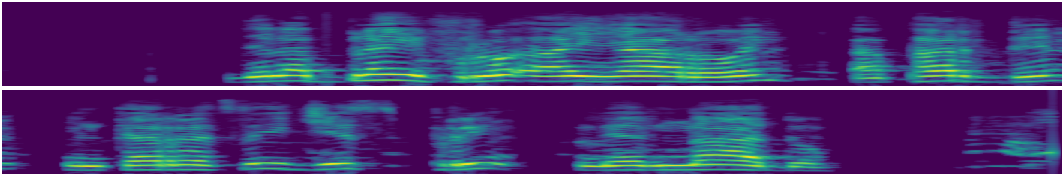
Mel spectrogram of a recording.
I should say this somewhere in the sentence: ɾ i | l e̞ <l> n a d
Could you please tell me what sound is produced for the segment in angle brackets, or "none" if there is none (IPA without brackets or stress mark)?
ɾ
